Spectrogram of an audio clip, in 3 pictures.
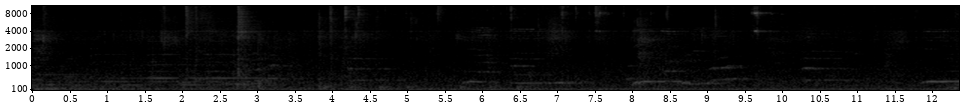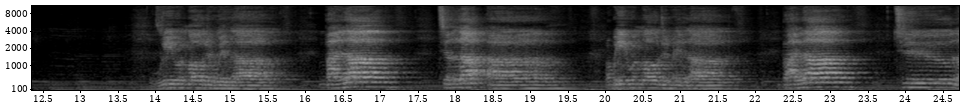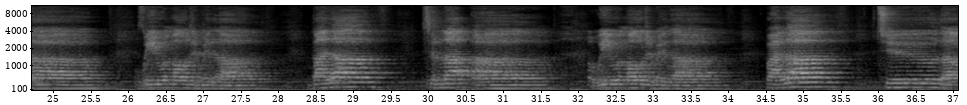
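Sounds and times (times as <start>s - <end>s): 
choir harmony in low and mid register: 12.8s - 37.0s.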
